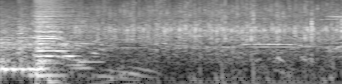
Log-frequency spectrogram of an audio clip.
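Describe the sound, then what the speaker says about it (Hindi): An audience applauds Govinda at a comedy show, a loud, continuous wash of clapping with crowd noise and a voice heard briefly near the start. "जोरदार तालियां गोविंदा सर के लिए।"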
